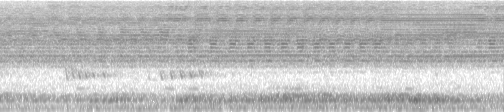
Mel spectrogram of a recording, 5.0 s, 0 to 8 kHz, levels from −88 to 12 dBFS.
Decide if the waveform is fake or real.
real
